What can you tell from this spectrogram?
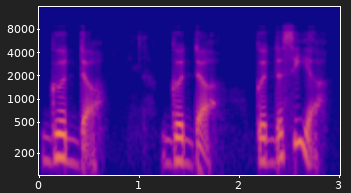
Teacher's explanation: if the t is after a voice sound like du du if you say du you have vibration in the throat then the T changes to a d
